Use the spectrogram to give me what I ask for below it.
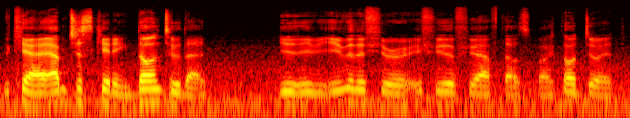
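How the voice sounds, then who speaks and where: A man's voice: medium pitch, steady tone, fast talker, background noise. A man hosting a casual flight simulator livestream, talking informally and often repeating his words. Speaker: livestream host.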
